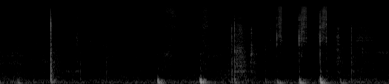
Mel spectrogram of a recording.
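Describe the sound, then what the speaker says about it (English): Small die-cut paper snowflake pieces pressed out of a cardstock sheet with the fingers, a scattered series of quiet close crisp pops and paper rustles with gaps between them. "And I'm just popping the little pieces out."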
